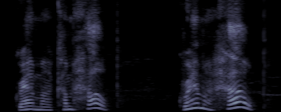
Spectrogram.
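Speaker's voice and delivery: put-on very high small child voice, calling out. The narrator voices a girl calling for her grandma from a tent, little girl voice. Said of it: "you can hear the voice of a little girl".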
